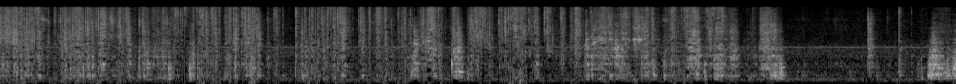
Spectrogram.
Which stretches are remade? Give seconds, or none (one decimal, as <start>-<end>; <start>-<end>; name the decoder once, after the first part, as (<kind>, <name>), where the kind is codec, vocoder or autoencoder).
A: 3.7-9.6 (vocoder, BigVGAN v2)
